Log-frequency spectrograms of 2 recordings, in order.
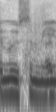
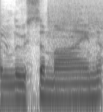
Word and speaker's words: Lusamine: I'm gonna say Lusamine heard- because that's how Japanese would probably say That's it. how they would say it.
